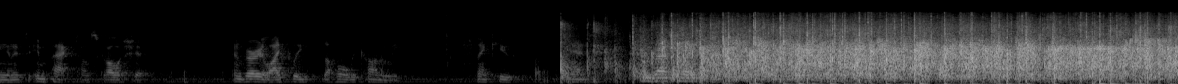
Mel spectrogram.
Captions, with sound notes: and its impact on scholarship, and very likely the whole economy. Thank you and congratulations. (crowd applauds)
